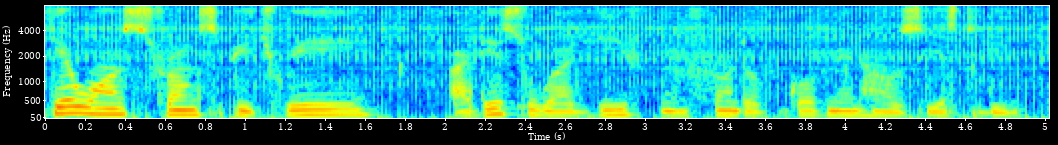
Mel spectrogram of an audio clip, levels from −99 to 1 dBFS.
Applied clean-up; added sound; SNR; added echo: none; Tools; 15 dB; none.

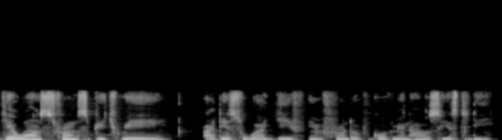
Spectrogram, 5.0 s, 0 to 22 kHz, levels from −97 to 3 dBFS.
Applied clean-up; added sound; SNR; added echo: none; none; none; none.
